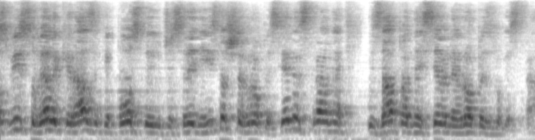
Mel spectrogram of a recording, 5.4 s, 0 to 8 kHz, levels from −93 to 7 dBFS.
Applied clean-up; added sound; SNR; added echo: neural separator model SepFormer DNS4.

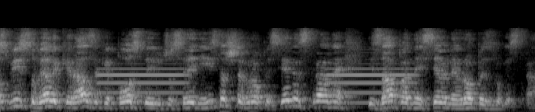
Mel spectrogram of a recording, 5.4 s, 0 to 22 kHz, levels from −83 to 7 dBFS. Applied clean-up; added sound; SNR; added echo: none; Wind instrument, woodwind instrument; 13 dB; reverberation time 0.3 s.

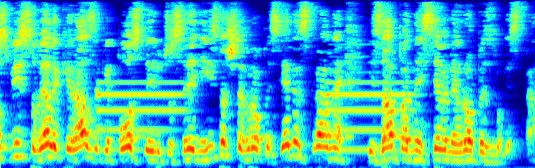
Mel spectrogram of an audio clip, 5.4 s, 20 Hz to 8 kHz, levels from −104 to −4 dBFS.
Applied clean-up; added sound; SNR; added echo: classical method WPE with log-MMSE.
